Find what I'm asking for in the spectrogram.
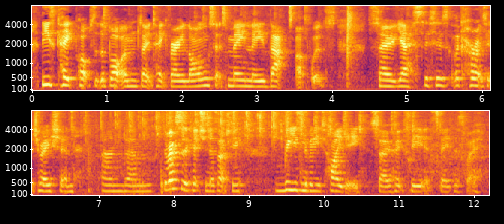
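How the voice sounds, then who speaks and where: A woman's voice: mid-range voice, steady tone, brisk, hardly any pauses, slight background noise. A young woman giving a casual, chatty vlog walkthrough of her home kitchen on a handheld camera, with lots of ums. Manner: chatty, filler-heavy, showing things as she goes. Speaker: home baker and vlogger.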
